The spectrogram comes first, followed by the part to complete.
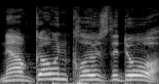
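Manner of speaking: high, loud, victorious, triumphant shouted yell. The husband, clapping his hands after declaring he won, yelling. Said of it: "yelled the husband, clapping his hands".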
